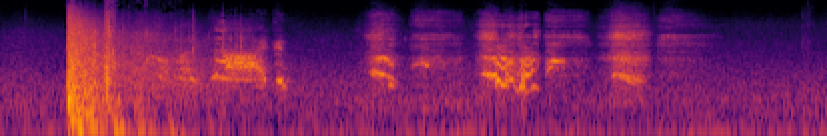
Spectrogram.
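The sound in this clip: A single gunshot rings out as a sharp, loud burst near the start. It is followed by gasping breaths and strained voices that come in short bursts.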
